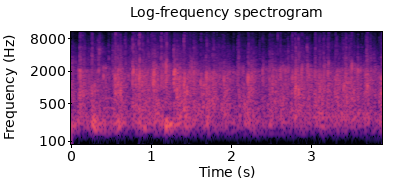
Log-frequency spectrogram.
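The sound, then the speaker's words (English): An audience applauds together, a dense, steady wash of many hands clapping that fills the room for a few seconds at a fairly even loudness. “Let's clap that up.”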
